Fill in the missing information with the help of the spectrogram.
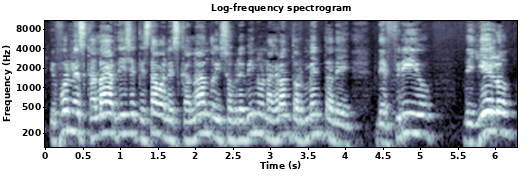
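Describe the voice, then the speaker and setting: A man preaching a sermon, emphatic and repetitive, often pausing to say amen. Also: high-pitched, darkish tone. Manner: emphatic, repeats phrases, punctuates with "amén". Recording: voice from a distance from the mic.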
